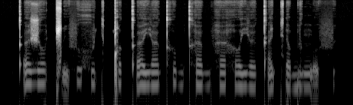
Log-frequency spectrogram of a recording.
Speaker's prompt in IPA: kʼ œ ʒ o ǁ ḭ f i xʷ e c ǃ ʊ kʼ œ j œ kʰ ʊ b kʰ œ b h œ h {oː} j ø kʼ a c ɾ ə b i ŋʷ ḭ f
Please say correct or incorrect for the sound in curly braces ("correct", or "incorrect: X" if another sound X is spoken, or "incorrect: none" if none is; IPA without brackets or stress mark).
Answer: incorrect: o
